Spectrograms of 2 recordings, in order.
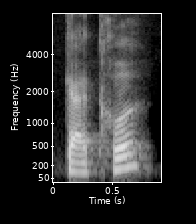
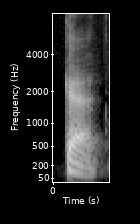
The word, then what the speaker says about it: quatre: Now, I've heard people say for quatre, and I've heard people say quatre, kind of dropping off the RE.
